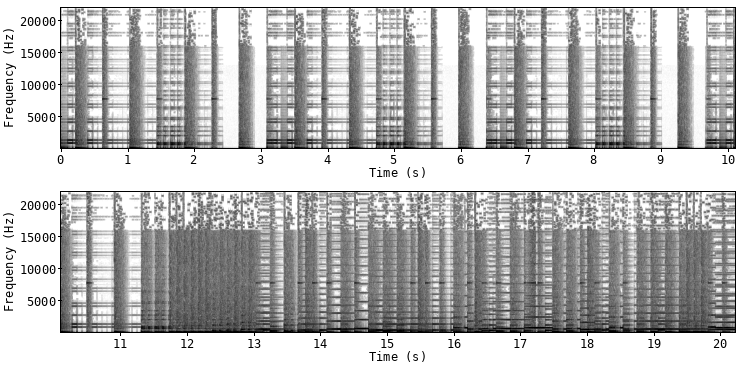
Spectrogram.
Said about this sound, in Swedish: Eh, spelet i sig var väl inte sådär jättefantastiskt. Det var vanligt sidoskrollande shoot em up, men eh, musiken fastnade i alla fall hos mig. Det låter så här på Commodore.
